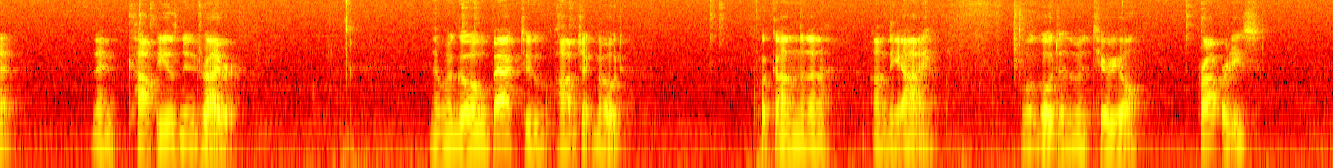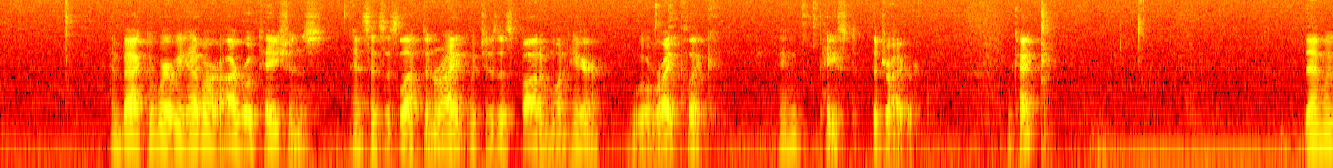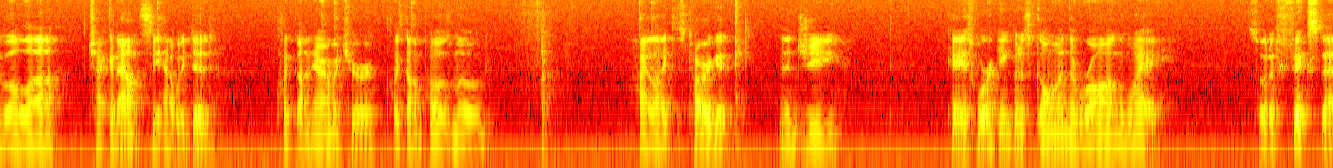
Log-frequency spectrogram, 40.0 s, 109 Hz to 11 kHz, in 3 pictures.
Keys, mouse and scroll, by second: 4.5-7.1 drag, 11.7 click, 13.5-14.5 scroll down 3, 19.7 right click, 28.0 click, 29.7-33.1 drag, 33.9 g.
